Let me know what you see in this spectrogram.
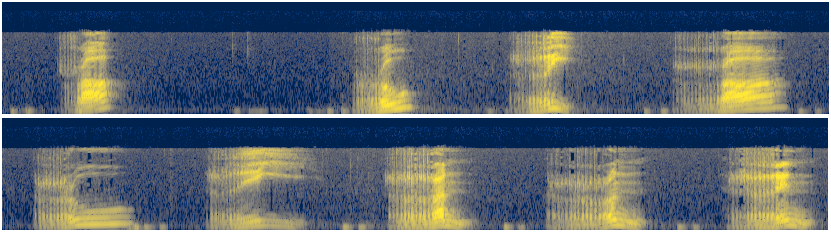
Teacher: se prononce au niveau de la pointe de la langue qui vient toucher les dents en produisant un effet de vibration par l'effet du passage de l'air c'est l'équivalent de Ra de l'anglais et de l'espagnol tel que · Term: R roulé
